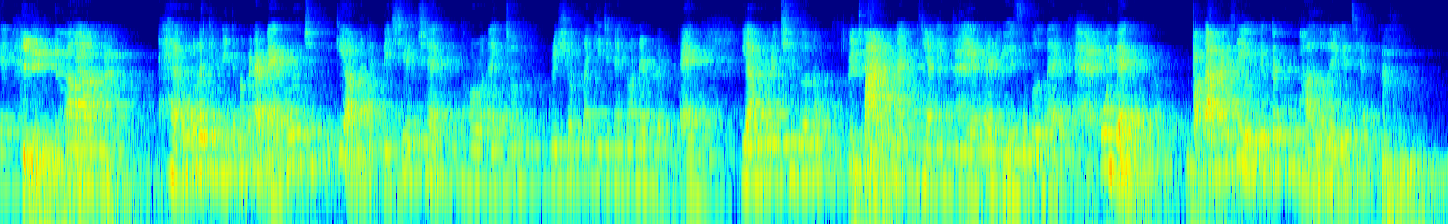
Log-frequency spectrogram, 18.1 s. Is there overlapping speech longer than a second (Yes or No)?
No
